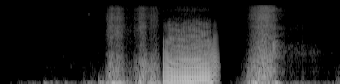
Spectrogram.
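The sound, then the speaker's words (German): A loud fart right up against the microphone: a short sputtering burst, then a sustained buzzy, tonal blast lasting about half a second, followed by one more brief raspy puff. “Wie lange habe ich nicht mehr ins Mikro gefurzt?”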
